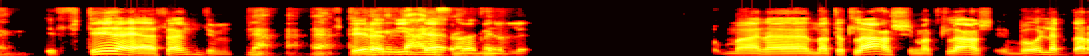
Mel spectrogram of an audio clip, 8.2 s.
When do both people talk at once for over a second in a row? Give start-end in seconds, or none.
2.5-3.9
